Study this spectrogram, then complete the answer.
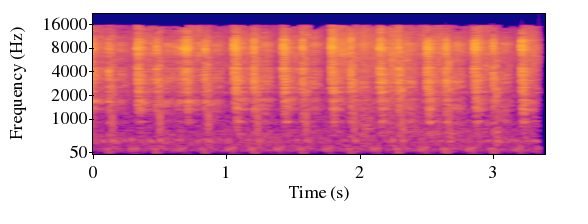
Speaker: so that's a good running little engine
